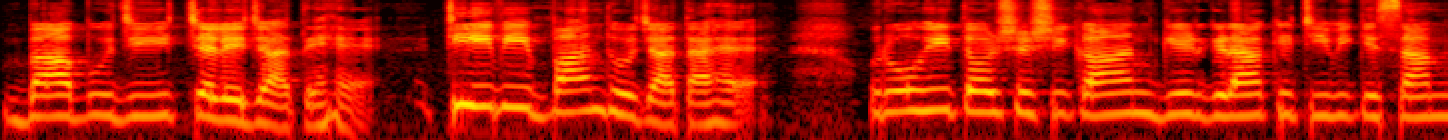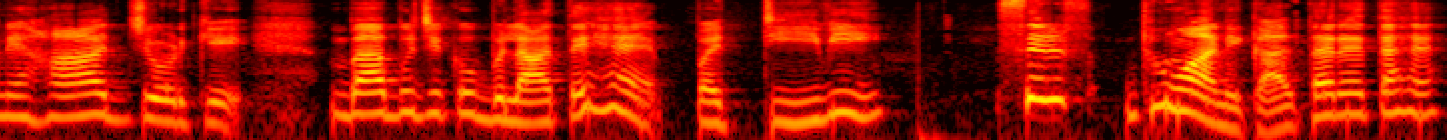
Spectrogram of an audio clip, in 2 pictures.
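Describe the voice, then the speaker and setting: A woman narrates a scripted moral tale. Her voice sits fairly high as she tells the story in the role of narrator. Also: animated, takes it slowly.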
